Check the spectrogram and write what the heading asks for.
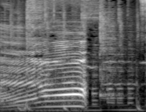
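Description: A cow mooing: one long call that rises in pitch at the start, holds steady, and stops abruptly a little over a second in.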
